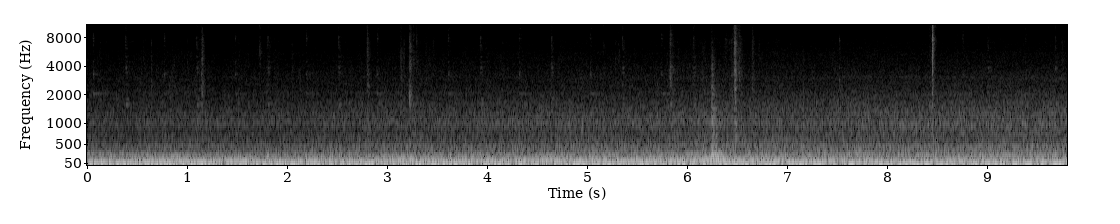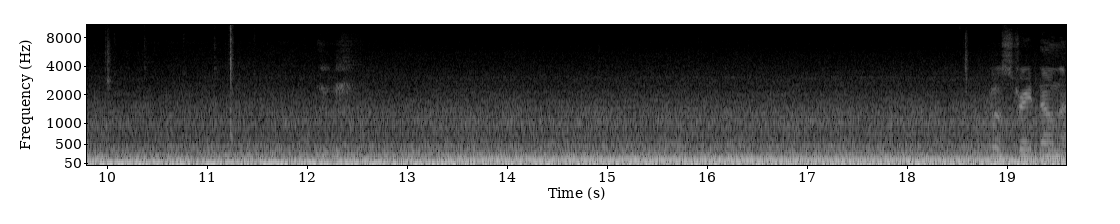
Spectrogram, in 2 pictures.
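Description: A 1977 Oldsmobile Cutlass Supreme Colonnade cruises down a highway, with constant loud road and engine rumble heard from inside the car. A voice talks over the steady drone.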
